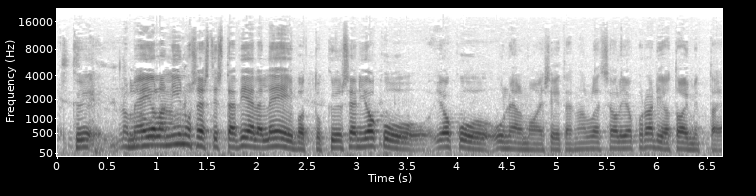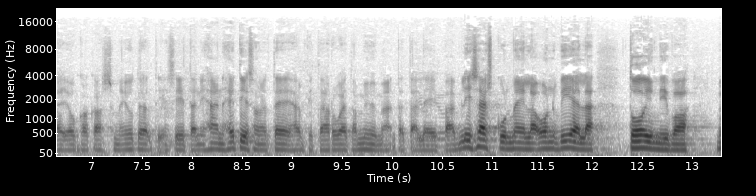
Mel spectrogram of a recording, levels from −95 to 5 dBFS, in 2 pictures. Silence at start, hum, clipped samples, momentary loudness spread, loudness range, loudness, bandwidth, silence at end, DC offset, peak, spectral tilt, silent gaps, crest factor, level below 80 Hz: 0 s; none; under 0.1%; 13 LU; 9 LU; -26 LUFS; 16 kHz; 0 s; under 0.1%; -8 dBFS; -6.5 dB/octave; none; 18 dB; -54 dBFS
